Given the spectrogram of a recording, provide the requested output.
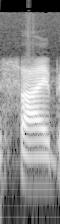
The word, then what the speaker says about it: acai: I never pronounce this right, but the acai berry that looks like a kai that comes from Brazil, that's supposed to stop the aging process, filled with antioxidants that will make us go on forever and be younger? – Right, the acai berry, that's how you say it.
